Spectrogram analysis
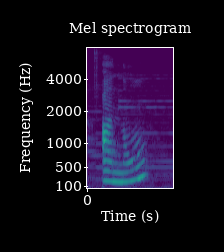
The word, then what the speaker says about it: оно: Оно тут. Оно тут. Again, the word оно. The stress is on the final syllable. What about the first? Not stressed, so we say it as А.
